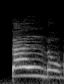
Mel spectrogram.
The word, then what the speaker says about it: 딸: 그런데 발음을 조금 더 정확하게 해야 될 것 같습니다.이 아이는 제 달이에요가 아니라이 아이는 제 딸이에요. 딸로 발음을 해서 한번 더 해 볼까요?이 아이는 누구예요?이 아이 제 딸이에요.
